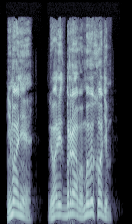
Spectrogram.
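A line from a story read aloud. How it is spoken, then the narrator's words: Shout. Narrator (Russian): Кричал я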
